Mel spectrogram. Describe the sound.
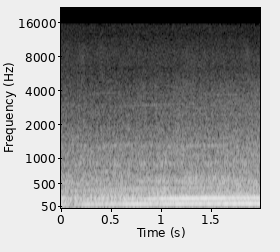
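A motor skiff runs across the water near a mangrove island in Florida Bay. Its engine gives a steady, loud, low drone that grows slightly stronger as it goes, with no voices.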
